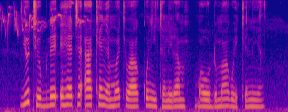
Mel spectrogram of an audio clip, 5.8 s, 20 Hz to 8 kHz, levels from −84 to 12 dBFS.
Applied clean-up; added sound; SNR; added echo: none; Bird vocalization, bird call, bird song; 15 dB; none.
